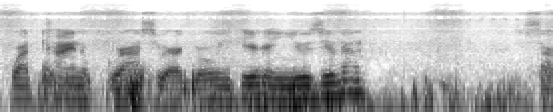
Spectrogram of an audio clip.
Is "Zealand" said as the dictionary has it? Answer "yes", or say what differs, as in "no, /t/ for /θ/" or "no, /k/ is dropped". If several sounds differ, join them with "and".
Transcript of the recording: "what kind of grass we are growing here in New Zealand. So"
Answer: yes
